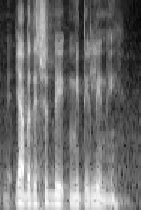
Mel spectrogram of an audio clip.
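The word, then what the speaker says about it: Mytilene: have didn't say yeah but it should be metillini not my chili i think the way i learned it for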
